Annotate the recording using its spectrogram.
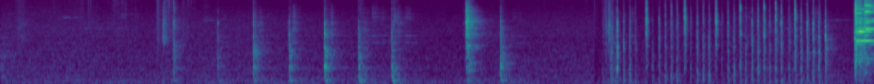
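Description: Scattered clicks and knocks, one sharper about three-quarters of the way through the first half, then a fast rattling run of ticks in the last two seconds. This is parts being worked loose and handled while the ATV's rear axle and bearing carrier are taken apart.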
